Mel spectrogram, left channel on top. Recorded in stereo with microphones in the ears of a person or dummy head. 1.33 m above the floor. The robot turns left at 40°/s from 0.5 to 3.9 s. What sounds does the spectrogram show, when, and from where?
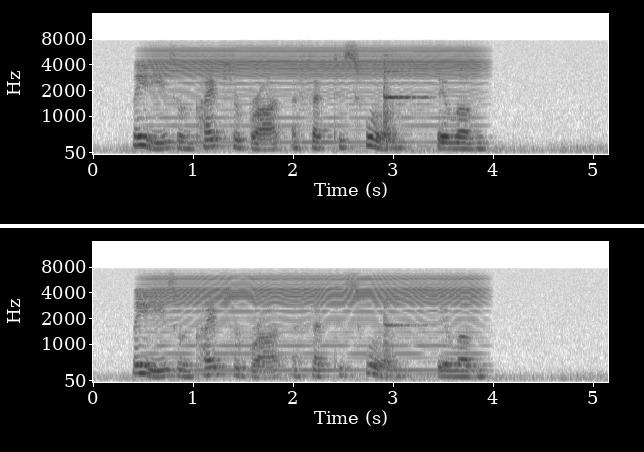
0.4 s a woman speaking: 170° right, 0.8 m; by 3.9 s 50° left, 0.8 m
2.9 s a piano: 45° left (ahead or behind), 0.7 m; by 3.4 s 25° left (ahead or behind), 0.7 m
